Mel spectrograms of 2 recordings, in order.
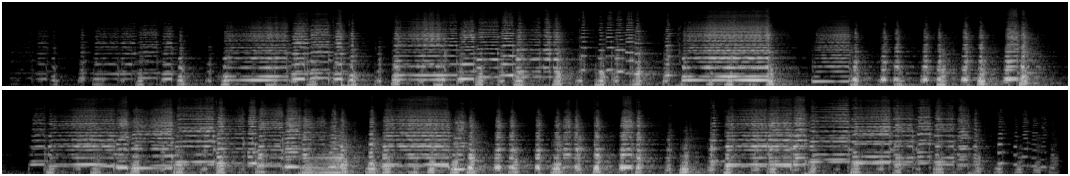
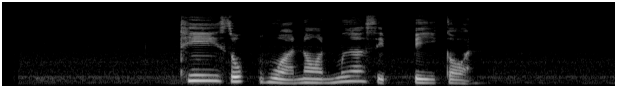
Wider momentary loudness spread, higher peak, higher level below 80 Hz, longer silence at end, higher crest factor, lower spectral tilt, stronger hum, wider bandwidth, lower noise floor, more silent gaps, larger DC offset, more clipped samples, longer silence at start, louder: about the same, 13 LU vs 11 LU; first, -2 dBFS vs -8 dBFS; first, -40 dBFS vs -78 dBFS; second, 0.1 s vs 1.45 s; about the same, 22 dB vs 20 dB; about the same, -5 dB/octave vs -5 dB/octave; neither; first, 16.5 kHz vs 11.5 kHz; second, -52 dBFS vs -61 dBFS; neither; neither; neither; second, 0.35 s vs 1.8 s; about the same, -23 LUFS vs -25 LUFS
